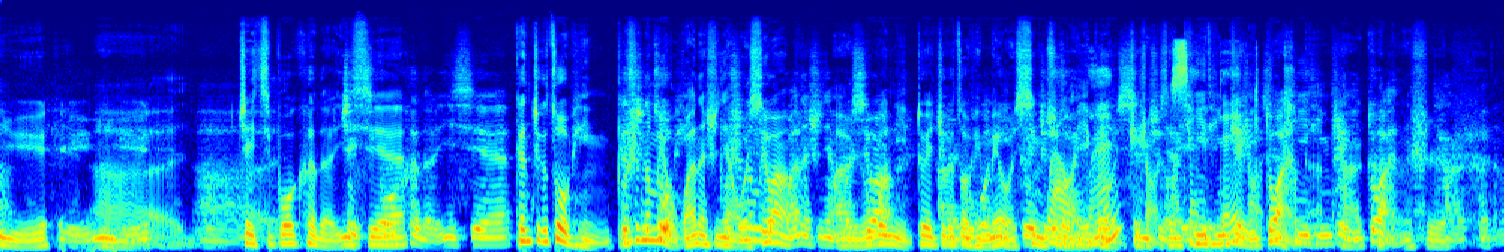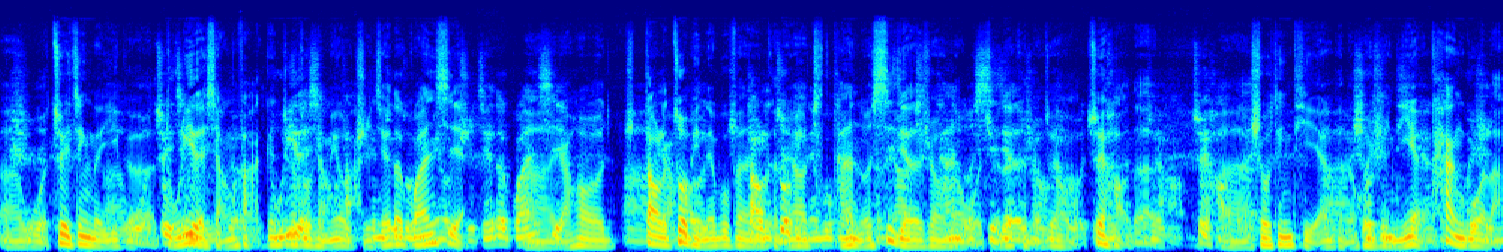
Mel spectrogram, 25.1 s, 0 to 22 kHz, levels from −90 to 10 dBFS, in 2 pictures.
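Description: It's a speech recording with an echo leak running through nearly all of it: from 0.0 to 2.39 s, 2.82 to 4.28 s, 5.14 to 17.27 s and 17.7 to 25.06 s. A second copy of the speech trails the original by 850 ms, only a few decibels quieter. That's likely a far-end speakerphone whose echo canceller isn't catching what its microphone picks up and sends back.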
